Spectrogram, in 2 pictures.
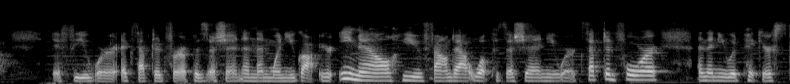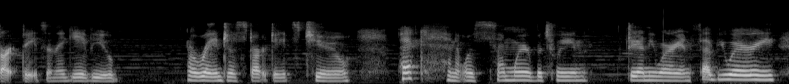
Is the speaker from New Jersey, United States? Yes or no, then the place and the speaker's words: no; New York City, New York, United States; Growing up in New York City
